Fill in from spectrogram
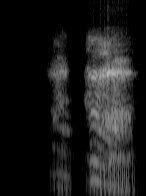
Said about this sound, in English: And then there you go yawning.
